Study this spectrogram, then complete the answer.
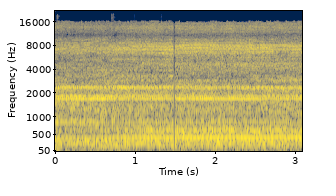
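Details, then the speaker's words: Rebuilt KICE waterfall aspirator, model 6DT4-1, on single-phase 110 V: a steady, even fan roar with a constant high whine and no knocking, rubbing or surging; normal running. "the footer is humming right along there are no irregular noises again this is powered by single phase 110."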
